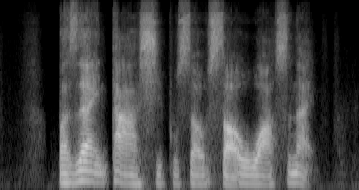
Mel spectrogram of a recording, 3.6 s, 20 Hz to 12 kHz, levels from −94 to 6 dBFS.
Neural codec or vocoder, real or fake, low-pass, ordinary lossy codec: codec, 16 kHz in and 24 kHz out, 0.4 kbps, LongCat-Audio-Codec, fine tuned four codebook decoder; fake; 10.8 kHz; Opus, 16 kbps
